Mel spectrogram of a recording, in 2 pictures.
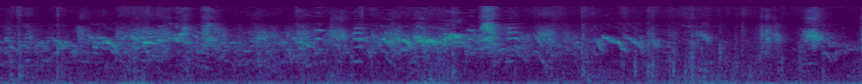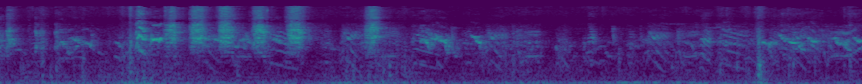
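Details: Java sparrow song as a continuous high twittering chorus, with bursts of rapid clicking and fluttering around the middle and a faint low rumble underneath.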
